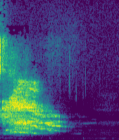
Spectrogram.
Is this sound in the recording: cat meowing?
yes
